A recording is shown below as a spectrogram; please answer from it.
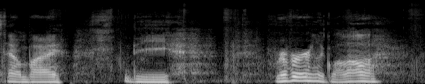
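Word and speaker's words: Gualala: A very pretty park is down by the river, the Guala. It's actually pronounced Wala by the folks locally here.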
